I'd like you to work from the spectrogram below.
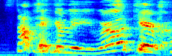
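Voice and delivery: half-joking yell; loud scolding. Real, not acted. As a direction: shout at her to stop. Scolding friend on camera.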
